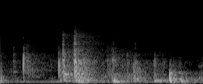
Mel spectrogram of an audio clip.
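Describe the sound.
Someone knocks on a front door with a few hollow wooden thuds in an uneven rhythm. The knocks are moderately loud and there is no talking.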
